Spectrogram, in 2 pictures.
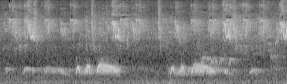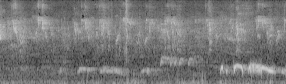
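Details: Spotted dove with a bell-like voice and rapid cooing to excite slow-responding wild-caught doves: several bursts of low, quavering coo notes separated by pauses, with a busy high-pitched buzzing and hissing background.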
